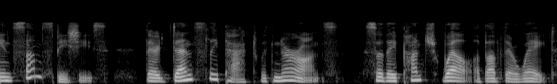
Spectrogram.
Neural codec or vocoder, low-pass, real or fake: none; 7.2 kHz; real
